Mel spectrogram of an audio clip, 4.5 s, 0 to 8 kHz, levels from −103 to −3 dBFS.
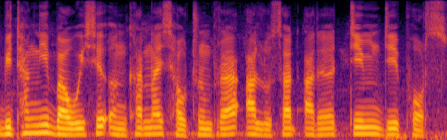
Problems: constant background noise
